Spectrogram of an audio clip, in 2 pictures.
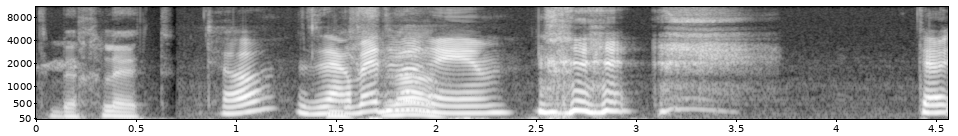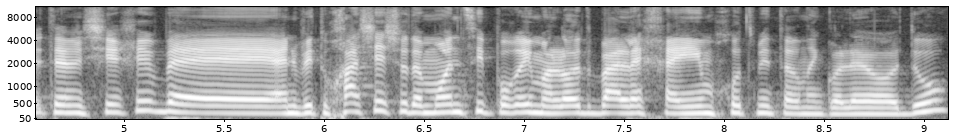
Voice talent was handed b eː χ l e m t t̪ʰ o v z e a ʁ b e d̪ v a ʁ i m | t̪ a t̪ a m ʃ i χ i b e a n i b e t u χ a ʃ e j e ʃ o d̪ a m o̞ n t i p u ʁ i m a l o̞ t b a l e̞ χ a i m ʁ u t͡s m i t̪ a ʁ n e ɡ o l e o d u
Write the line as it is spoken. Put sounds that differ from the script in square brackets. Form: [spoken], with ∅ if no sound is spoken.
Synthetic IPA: b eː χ l e [∅] t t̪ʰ o v z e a ʁ b e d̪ v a ʁ i m | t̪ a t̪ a m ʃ i χ i b e a n i b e t u χ a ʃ e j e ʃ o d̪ a m o̞ n [s] i p u ʁ i m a l o̞ t b a l e̞ χ a i m [χ] u t͡s m i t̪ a ʁ n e ɡ o l e o d u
